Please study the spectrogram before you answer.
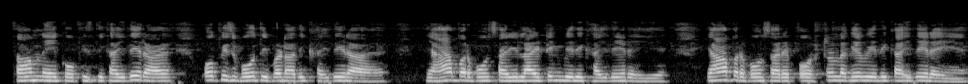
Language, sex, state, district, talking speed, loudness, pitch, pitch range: Hindi, male, Haryana, Charkhi Dadri, 225 wpm, -15 LUFS, 175 Hz, 165-180 Hz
